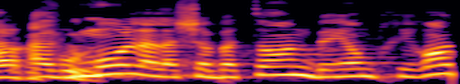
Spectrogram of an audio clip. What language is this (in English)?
Hebrew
